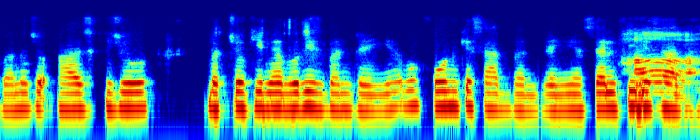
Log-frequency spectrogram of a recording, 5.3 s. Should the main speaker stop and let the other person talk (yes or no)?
yes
